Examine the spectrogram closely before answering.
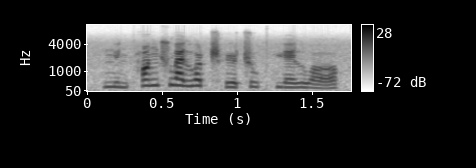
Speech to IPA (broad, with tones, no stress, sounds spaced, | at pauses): n̪ y˨˩ n pʰ ɑ˥ ŋ ʂ w ä˥˧ l w ɔ˥˩ ʈ͡ʂʰ ɻ̩˧˥ ʈ͡ʂ u˧˥ pʰ ɥ ɛ˧˥ l w ɔ˨˩˦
